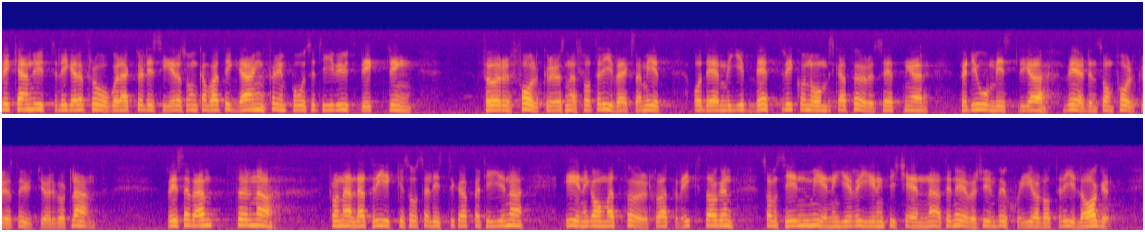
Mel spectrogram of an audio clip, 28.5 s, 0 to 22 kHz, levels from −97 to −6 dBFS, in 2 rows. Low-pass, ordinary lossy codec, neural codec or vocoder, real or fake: none; none; none; real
